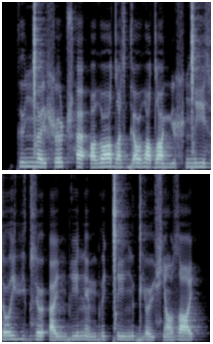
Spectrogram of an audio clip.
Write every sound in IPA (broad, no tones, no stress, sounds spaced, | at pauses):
k ɨ ŋ͡ǀ ɐ i̯ ʂ ɵ ʈ͡ʂʰ a ʔ e ðˤ ʉ dˤ ɨ z ɡ ɨ u̯ ðˤ i dˤ ɨ mʲ ɵ ʂ ŋ͡ǀ i z o i̯ vʲ u ɡ z ɵ ʔ a i̯ m b i n ẽ m b ɨ i̯ ǀ i ŋ ɨ ɡ j ɵ y̯ ɕ ẽ y̯ zˤ i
